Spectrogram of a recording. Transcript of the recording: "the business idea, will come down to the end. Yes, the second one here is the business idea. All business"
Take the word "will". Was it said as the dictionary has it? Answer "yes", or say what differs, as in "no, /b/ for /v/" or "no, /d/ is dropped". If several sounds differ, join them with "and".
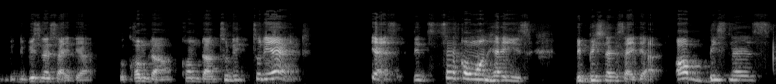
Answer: no, /n/ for /l/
